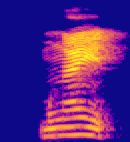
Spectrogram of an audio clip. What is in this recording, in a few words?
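"mengait", Malay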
